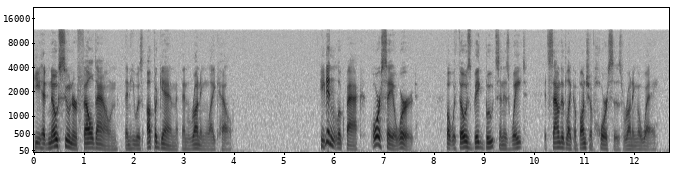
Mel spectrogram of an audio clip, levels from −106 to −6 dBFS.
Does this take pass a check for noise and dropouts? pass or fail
pass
